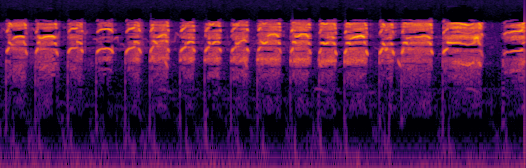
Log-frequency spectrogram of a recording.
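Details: Osprey pair's nest at RSPB Loch Garten, misty morning, male back from fishing; a continuous string of strident, slightly buzzy chirps, some notes sliding upward, given in quick succession with no gaps.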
